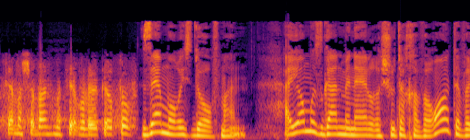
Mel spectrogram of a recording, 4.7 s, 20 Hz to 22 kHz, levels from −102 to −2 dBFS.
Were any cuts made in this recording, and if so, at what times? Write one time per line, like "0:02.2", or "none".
none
